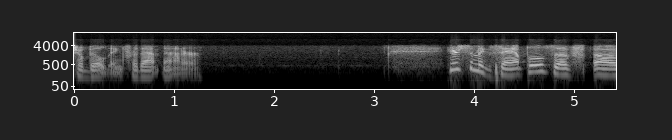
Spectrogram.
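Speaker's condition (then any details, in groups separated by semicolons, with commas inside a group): No condition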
